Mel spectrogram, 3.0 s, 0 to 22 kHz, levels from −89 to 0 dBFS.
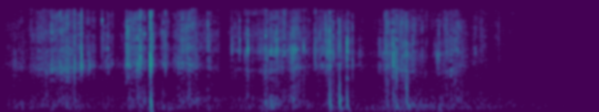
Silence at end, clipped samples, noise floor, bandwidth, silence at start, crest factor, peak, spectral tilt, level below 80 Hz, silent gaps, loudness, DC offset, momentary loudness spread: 0.55 s; under 0.1%; -76 dBFS; 16.5 kHz; 0.05 s; 36 dB; -12 dBFS; 1.5 dB/octave; -86 dBFS; none; -44 LUFS; under 0.1%; 12 LU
